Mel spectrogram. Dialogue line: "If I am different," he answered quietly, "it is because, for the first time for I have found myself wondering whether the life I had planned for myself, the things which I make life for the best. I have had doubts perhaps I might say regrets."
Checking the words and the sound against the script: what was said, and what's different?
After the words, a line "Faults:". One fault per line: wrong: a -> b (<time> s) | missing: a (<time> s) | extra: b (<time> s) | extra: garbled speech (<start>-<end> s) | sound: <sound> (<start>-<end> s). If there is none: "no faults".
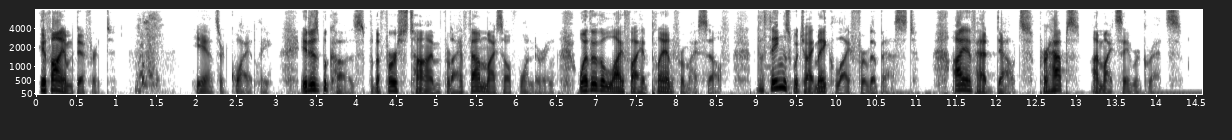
"If I am different," he answered quietly, "it is because, for the first time for I have found myself wondering whether the life I had planned for myself, the things which I make life for the best. I have had doubts perhaps I might say regrets."
Faults:
sound: sneeze (1.2-1.6 s)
